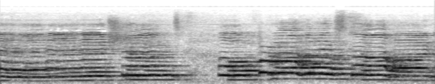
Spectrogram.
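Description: Unaccompanied hymn singing in an Orthodox church service: long held notes that slide from pitch to pitch, with a short pause about halfway through before the singing resumes louder.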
